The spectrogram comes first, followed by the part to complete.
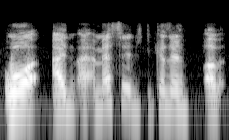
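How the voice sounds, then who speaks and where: A man's voice: sits high, steady tone, moderate pace, fairly bright tone, no echo. Blunt, profane young man with muffled audio. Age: 20s. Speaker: fighter, interview guest. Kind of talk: casual interview answers.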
